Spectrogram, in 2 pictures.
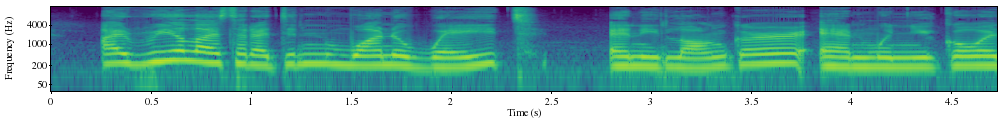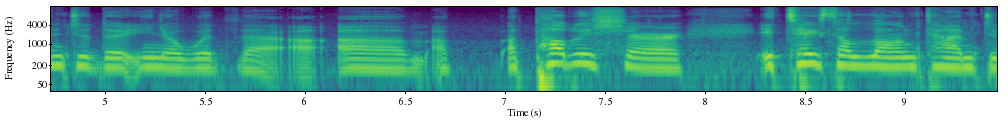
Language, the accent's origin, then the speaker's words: English; Puerto Rico; moved away as an adult; now in California, United States; I came to California to study.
